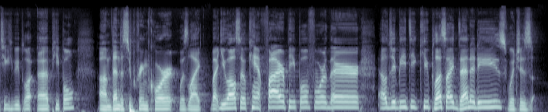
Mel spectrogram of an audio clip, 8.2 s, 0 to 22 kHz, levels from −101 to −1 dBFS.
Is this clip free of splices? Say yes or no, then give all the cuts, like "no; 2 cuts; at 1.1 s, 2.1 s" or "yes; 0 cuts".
yes; 0 cuts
